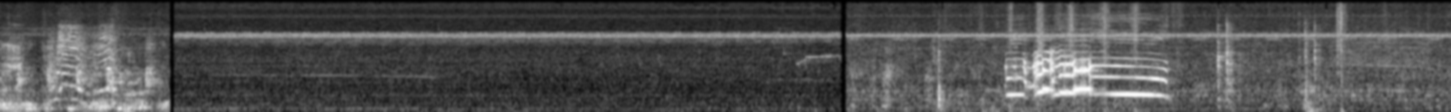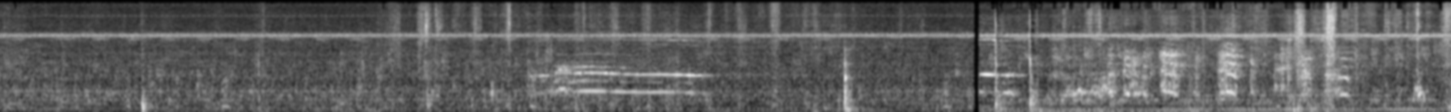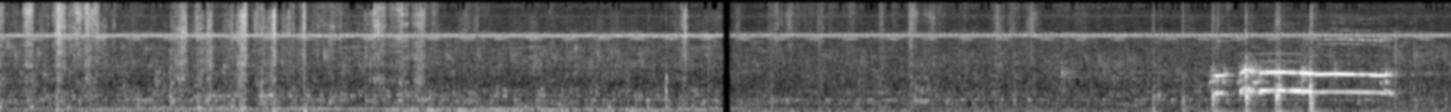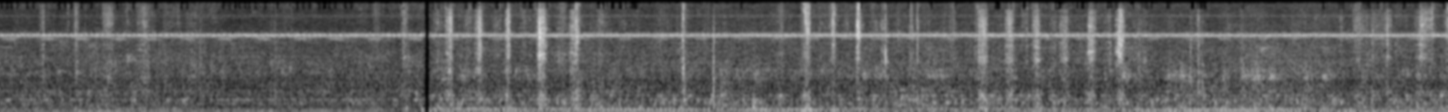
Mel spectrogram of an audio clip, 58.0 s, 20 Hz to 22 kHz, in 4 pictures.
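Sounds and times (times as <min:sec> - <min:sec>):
rooster crowing: 0:10.0 - 0:11.8, 0:19.8 - 0:21.7, 0:24.3 - 0:28.0, 0:41.1 - 0:43.1.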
